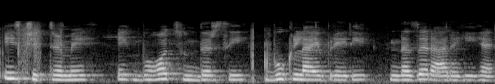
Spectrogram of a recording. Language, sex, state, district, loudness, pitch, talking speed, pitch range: Hindi, female, Chandigarh, Chandigarh, -16 LUFS, 215 Hz, 160 wpm, 205-230 Hz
